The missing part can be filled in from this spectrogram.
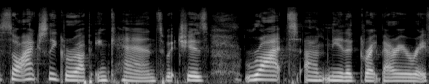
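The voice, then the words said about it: Broad Australian accent. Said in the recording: “I can tell by your accent ... I'm from Australia, for those who haven't guessed, my slightly bogan accent.”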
